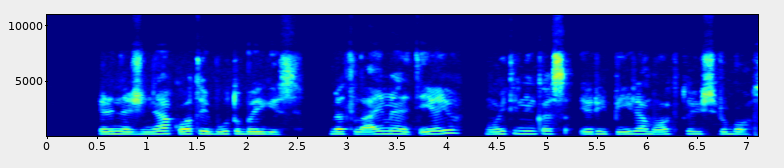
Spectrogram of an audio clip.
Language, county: Lithuanian, Klaipėda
